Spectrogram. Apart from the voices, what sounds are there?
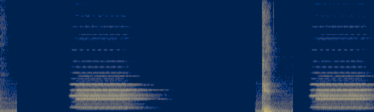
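telephone ringing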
